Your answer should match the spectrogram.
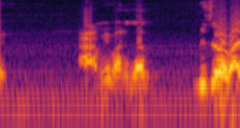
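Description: Motor scooter engine running steadily at cruising speed, a low hum under a short spoken phrase about a second in.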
